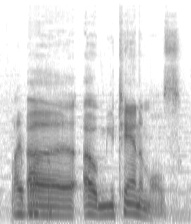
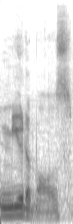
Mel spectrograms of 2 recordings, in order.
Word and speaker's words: Mutanimals: Mutanimals. Yeah, sorry, I said it wrong. You're saying, you said mutimals, but it's mutanimals. Close enough.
